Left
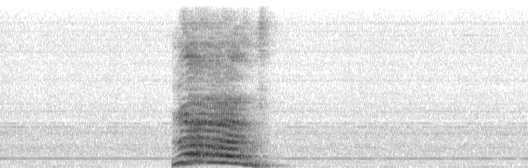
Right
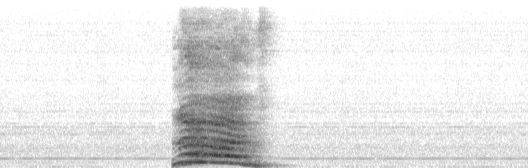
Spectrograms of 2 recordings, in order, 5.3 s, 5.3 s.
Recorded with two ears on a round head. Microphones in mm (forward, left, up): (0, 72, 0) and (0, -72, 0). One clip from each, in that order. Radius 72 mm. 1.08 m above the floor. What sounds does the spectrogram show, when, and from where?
1.7 s a shout: 10° left (ahead or behind), 0.6 m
